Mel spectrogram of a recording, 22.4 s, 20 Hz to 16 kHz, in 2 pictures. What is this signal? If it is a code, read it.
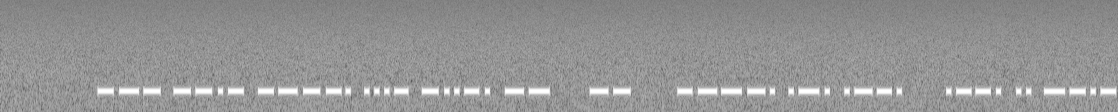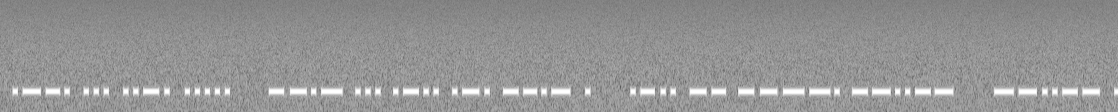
Morse code, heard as a keyed tone, hand-sent with a bug key, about 24 wpm, 700 Hz. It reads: OQ9V/M M 9RP PIQPSF5 QSLRQE LM9, …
